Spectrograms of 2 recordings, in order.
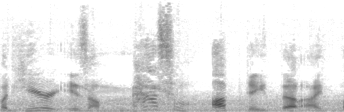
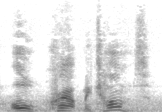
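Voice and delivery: sudden realisation; 9 semitones higher, 5 dB louder than usual. Retold or imitated. Suddenly remembering his Tums.

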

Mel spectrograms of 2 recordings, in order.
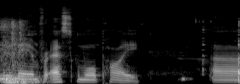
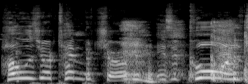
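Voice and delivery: high, louder, drawn-out Eskimo caricature; hammed-up accent, pitched way up; mock Eskimo accent; 10 semitones higher, 4 dB louder than usual. Co-host quizzing as an Eskimo, mock accent.

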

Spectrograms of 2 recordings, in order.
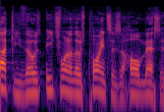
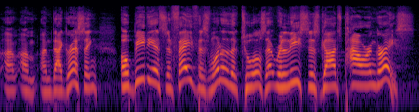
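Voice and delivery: ordinary delivery

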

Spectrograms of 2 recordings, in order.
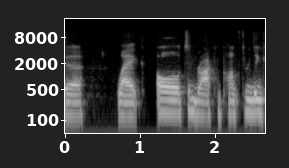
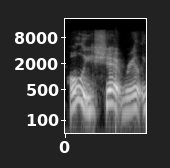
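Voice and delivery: surprised; 4 semitones higher, 6 dB louder than usual. Retold or imitated. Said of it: "And it was like".

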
